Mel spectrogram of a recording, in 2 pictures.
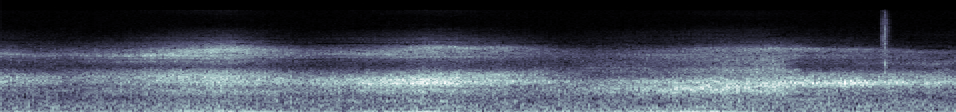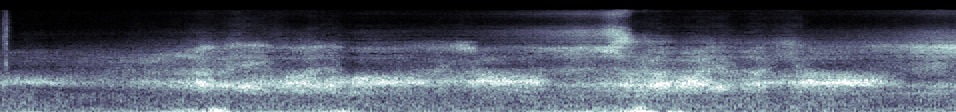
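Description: Magical spell effects shimmer and hum from a game.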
